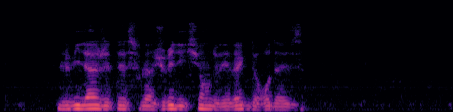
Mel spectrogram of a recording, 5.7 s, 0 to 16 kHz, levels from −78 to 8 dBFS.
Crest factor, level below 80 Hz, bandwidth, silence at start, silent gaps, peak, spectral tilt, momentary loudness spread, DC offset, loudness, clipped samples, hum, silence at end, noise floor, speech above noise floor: 18 dB; -64 dBFS; 7.6 kHz; 0.75 s; none; -14 dBFS; -8.5 dB/octave; 12 LU; under 0.1%; -31 LUFS; under 0.1%; none; 1.9 s; -69 dBFS; 39 dB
